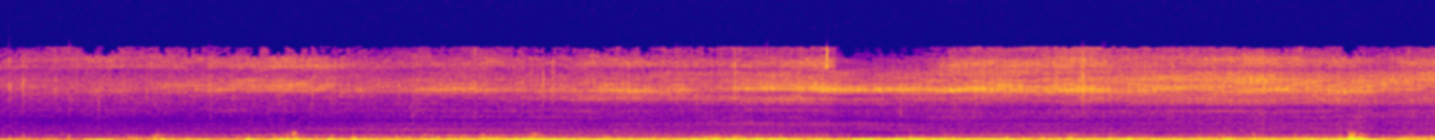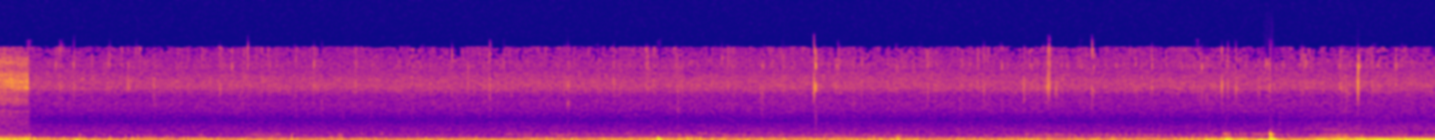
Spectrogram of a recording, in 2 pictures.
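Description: Muffled underwater rumble of water moving around a camera in its waterproof housing while snorkelling, with a few short knocks. A steady low hum runs through the first half and stops about halfway.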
